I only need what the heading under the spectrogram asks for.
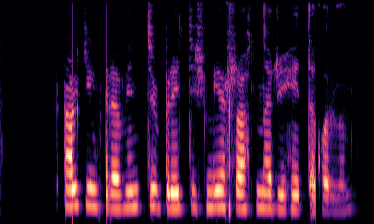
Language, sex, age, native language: Icelandic, female, 18-19, Icelandic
